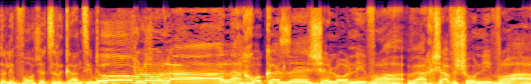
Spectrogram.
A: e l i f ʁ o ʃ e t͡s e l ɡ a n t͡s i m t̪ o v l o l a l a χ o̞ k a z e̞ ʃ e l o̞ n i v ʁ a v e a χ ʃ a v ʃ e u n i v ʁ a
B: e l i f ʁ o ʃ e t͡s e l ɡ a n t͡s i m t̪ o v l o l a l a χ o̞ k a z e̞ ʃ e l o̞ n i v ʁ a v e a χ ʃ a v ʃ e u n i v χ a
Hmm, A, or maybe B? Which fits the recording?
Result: A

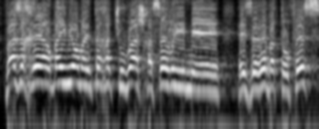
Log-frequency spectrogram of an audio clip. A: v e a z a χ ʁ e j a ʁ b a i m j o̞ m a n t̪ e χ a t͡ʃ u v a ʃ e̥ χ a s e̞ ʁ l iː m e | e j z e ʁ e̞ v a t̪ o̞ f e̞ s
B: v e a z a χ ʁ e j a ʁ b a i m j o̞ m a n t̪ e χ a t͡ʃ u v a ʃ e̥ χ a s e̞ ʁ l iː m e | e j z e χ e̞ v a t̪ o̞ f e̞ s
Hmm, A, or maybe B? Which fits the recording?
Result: A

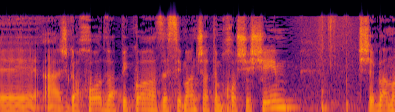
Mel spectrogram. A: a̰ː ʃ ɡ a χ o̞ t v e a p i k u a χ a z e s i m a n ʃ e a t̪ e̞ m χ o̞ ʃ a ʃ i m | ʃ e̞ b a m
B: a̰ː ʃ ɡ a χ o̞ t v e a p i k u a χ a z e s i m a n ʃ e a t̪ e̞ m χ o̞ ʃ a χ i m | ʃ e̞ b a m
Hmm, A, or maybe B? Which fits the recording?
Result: A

